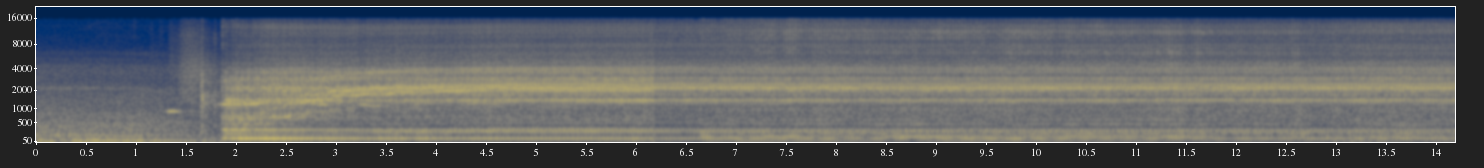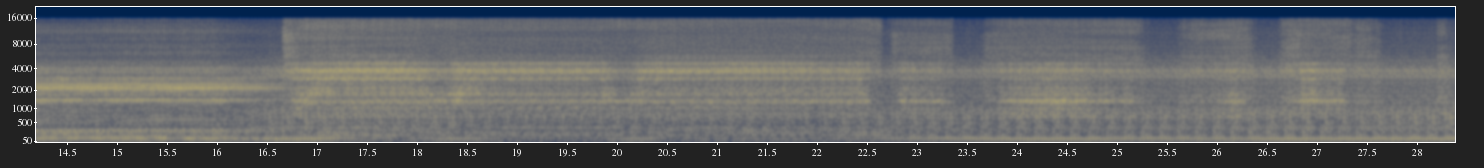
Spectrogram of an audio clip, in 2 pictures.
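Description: A milling machine starts, its pitch rising as the spindle spins up, then runs steadily while an end mill cuts a metal block. Partway through, the sound switches abruptly to a belt grinder running, with its level dipping several times near the end.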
